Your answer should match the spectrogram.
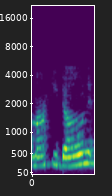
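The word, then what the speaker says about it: Mahidol: this program is at mahidone university so the l is pronounced like an n in their language um and it's actually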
